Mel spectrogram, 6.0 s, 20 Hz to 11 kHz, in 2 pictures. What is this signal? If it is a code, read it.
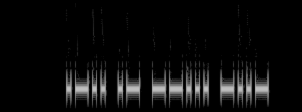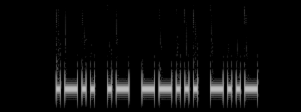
Morse code, heard as a keyed tone, about 27 wpm, 700 Hz. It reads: LA7X LA7X
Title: DXCC-100 Call Signs - 4 Characters - Repeated 3x - 28wpm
